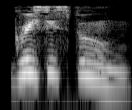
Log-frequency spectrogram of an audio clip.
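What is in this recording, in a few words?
"greasy spoon", American English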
